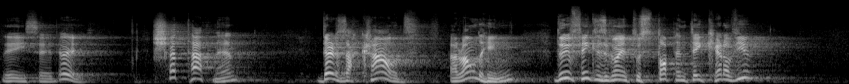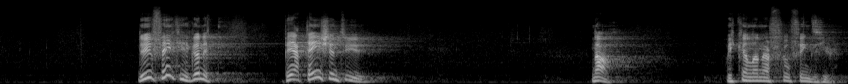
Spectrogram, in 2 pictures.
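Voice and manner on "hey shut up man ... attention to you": loud, scolding crowd voice; annoyed crowd. Retold or imitated. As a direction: tell the beggar off. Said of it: "people get annoyed with the guy".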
